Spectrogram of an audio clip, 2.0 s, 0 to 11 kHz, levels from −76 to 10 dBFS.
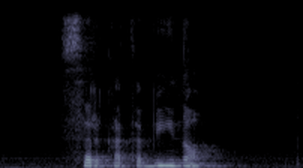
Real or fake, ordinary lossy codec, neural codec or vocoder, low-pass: real; none; none; 9.9 kHz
